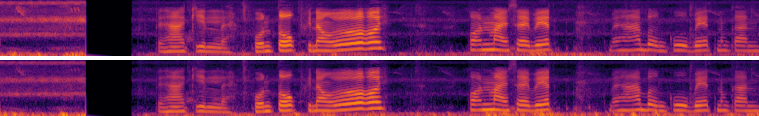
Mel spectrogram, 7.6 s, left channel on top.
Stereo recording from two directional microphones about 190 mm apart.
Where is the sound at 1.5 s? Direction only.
15° right (ahead or behind).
